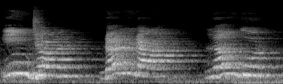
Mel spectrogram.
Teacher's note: अनुस्वार में न की ध्वनि तीव्र सुनाई देती है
